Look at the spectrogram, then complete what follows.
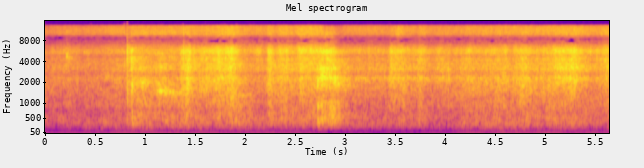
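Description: A woman crying: sniffling and breathy sobs between her sung lament.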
